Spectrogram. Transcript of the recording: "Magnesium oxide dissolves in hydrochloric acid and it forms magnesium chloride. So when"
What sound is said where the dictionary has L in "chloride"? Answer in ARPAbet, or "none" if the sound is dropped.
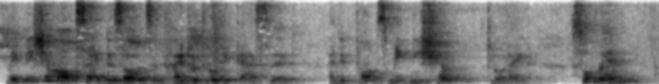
L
